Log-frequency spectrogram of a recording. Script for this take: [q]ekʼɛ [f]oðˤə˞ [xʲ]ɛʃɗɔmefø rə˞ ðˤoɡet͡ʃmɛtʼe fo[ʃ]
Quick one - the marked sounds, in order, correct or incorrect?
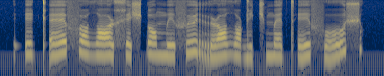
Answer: incorrect, correct, incorrect, correct

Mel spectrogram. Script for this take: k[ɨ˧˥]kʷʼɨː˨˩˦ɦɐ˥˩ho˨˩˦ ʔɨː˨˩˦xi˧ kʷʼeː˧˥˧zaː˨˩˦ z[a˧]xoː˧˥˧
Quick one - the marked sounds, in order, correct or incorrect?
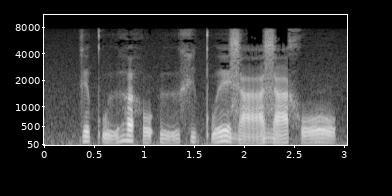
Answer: incorrect, incorrect

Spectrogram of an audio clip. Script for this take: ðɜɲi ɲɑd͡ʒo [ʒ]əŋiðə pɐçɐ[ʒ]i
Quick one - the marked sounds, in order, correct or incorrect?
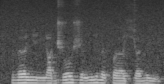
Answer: correct, incorrect

